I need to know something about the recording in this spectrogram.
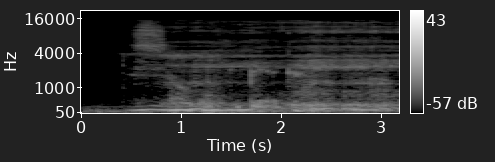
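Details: Low, rumbling, fluttering breath noise in a quiet room; snoring.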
